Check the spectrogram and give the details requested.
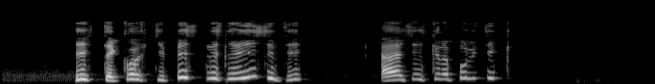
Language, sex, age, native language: Icelandic, male, 30-39, Icelandic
